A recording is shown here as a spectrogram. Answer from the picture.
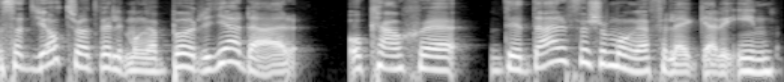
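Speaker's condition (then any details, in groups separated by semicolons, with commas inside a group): No condition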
